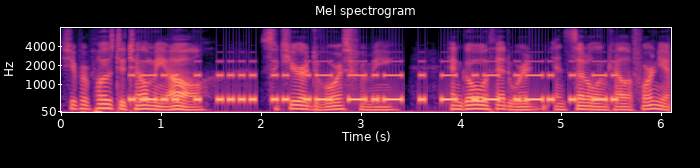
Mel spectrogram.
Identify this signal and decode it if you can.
Morse code, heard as a keyed tone, hand-sent with a bug key, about 22 wpm, 460 Hz, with speech in English. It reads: LEHIAKETAREN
